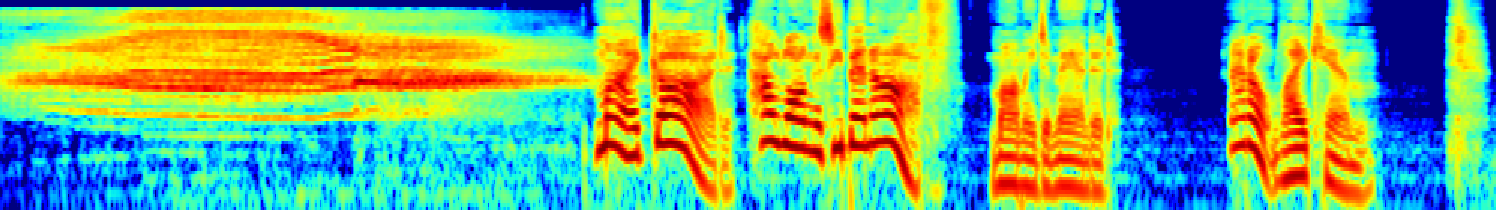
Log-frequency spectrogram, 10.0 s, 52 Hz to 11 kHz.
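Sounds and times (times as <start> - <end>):
robot baby screeching: 0.0 - 4.0
speech: 4.0 - 7.5, 8.2 - 9.9.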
